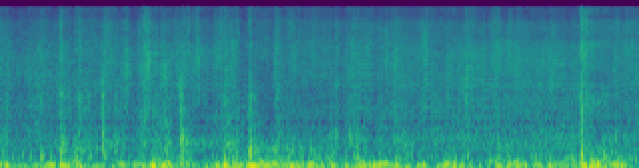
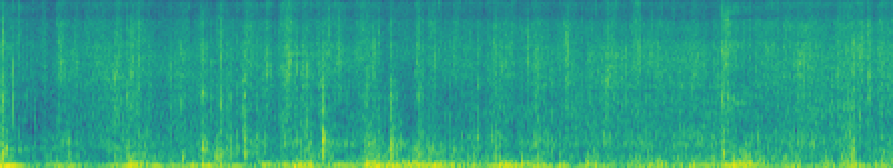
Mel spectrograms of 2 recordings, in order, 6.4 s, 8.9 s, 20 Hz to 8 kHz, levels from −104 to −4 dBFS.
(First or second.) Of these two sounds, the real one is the second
